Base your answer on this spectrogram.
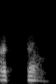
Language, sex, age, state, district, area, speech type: Sindhi, female, 18-30, Rajasthan, Ajmer, urban, conversation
